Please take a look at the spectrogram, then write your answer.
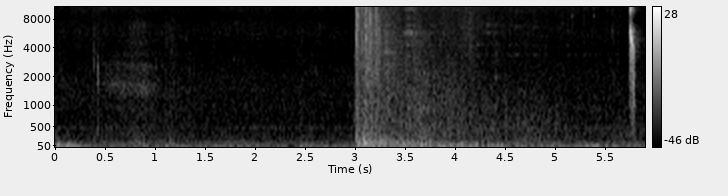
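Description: A burst of gunfire shooting at a soccer ball in a vehicle-building game, a sudden loud rattle of shots midway after quiet background hum, then a brief sharp sound at the end.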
